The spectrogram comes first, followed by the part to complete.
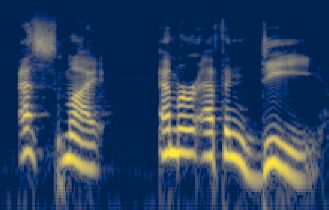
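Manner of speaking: booming, very slow, drawn-out top-of-lungs shout. Retelling a twitching stranger's words on a morning walk: imitating a man shouting. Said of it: "at the top of his voice".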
